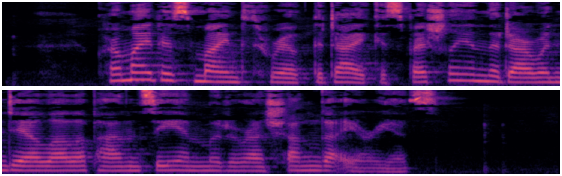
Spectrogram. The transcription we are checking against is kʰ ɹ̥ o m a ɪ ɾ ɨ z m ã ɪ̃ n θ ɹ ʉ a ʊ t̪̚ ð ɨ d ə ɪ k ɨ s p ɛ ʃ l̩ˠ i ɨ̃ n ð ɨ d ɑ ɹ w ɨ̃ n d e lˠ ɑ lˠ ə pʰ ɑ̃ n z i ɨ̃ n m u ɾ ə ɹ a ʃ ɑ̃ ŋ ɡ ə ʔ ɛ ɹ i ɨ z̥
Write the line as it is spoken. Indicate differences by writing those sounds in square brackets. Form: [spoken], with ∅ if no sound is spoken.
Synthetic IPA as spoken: kʰ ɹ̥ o m a ɪ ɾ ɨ z m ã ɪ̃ n θ ɹ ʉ a ʊ t̪̚ ð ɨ d [a] ɪ k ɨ s p ɛ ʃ l̩ˠ i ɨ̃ n ð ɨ d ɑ ɹ w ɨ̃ n d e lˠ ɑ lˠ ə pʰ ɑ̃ n z i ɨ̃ n m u ɾ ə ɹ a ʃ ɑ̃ ŋ ɡ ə ʔ ɛ ɹ i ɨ z̥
